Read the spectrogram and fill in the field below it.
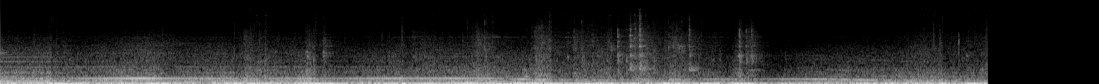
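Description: A bus engine hums steadily from inside the moving bus, with the pitch dropping as it slows.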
